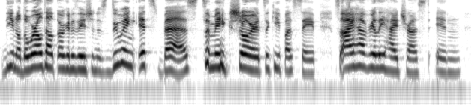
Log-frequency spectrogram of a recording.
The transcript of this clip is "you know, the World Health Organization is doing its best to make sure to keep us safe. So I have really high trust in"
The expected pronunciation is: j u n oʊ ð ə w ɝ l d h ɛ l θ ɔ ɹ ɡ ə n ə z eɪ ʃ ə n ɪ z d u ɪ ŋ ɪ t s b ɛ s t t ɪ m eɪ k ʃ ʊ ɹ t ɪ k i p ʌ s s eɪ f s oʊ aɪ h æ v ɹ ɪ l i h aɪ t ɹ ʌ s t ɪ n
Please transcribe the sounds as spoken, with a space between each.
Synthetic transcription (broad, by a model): j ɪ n oʊ ð ə w ɝ l d h ɛ l θ ɔ ɹ ɡ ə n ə z eɪ ʃ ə n ɪ z d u ɪ ŋ ɪ t s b ɛ s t t ɪ m eɪ k ʃ ʊ ɹ t ɪ k i p ʌ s s eɪ f s oʊ aɪ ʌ v ɹ ɪ l i h aɪ t ɹ ʌ s t ɪ n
